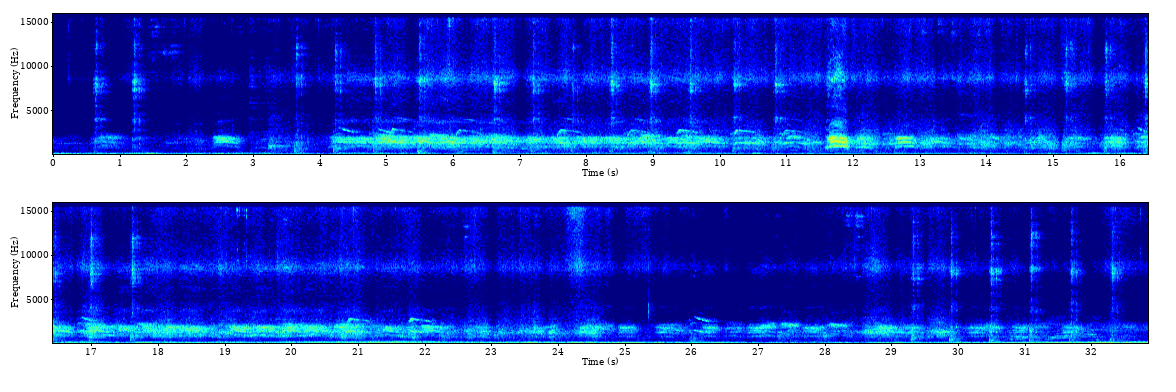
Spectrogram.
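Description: Crows cawing repeatedly, several calls overlapping, with one louder sharp sound about twelve seconds in.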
